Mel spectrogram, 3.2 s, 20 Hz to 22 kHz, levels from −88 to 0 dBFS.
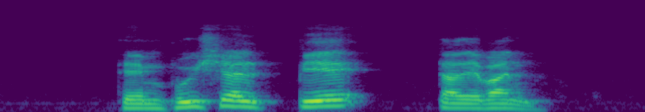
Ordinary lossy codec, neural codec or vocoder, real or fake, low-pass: Opus, 32 kbps; none; real; 9.9 kHz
